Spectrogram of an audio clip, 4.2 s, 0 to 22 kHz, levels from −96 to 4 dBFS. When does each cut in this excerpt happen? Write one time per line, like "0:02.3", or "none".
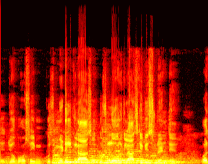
none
